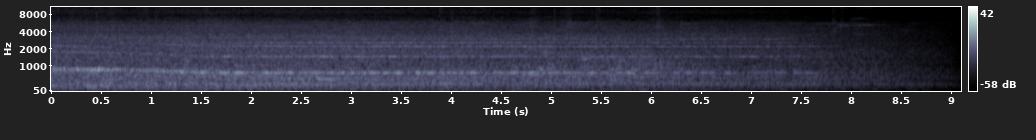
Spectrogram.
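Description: An electric train hums with a steady, slightly falling whine that slowly fades.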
